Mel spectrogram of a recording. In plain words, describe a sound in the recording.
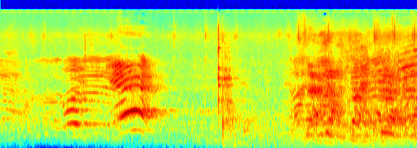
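A metal bat strikes a baseball with a sharp ping.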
